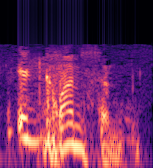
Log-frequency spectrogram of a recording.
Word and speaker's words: Clemson: And, darling, you got to say it right. – Clemson. – Yes.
